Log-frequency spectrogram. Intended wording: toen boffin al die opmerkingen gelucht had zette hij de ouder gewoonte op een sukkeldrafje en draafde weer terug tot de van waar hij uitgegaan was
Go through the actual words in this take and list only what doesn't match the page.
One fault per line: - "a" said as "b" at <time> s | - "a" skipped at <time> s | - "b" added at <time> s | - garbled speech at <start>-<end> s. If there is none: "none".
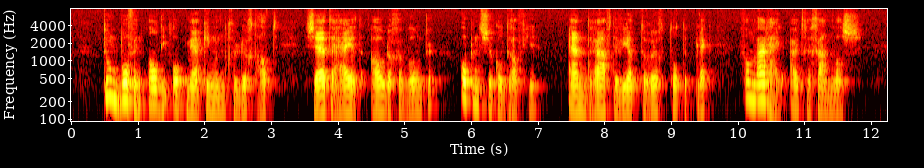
- "de" said as "het" at 4.2 s
- "plek" added at 9.2 s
